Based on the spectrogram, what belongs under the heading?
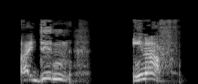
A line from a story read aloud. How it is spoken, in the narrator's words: Dire spat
